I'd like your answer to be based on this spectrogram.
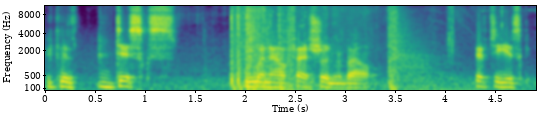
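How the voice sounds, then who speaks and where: A man's voice: mid-range voice, steady tone, unhurried, background noise. Chatty man streaming a shooter. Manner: chatty, rambling, self-correcting asides. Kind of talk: casual gameplay commentary.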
